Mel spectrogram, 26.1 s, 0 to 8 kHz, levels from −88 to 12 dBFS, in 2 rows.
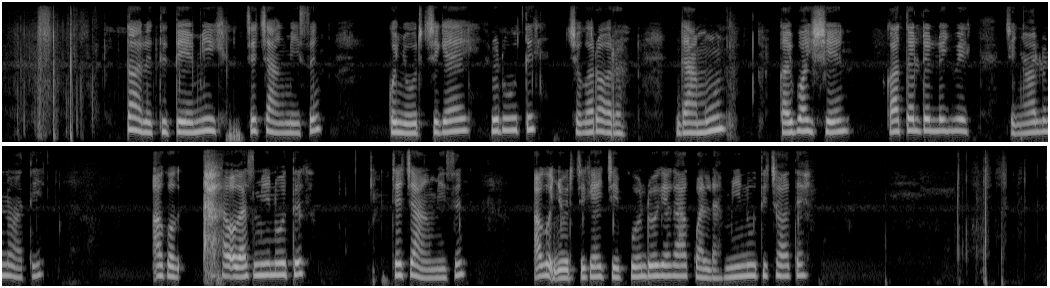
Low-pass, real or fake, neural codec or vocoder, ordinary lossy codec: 7.2 kHz; real; none; Opus, 64 kbps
